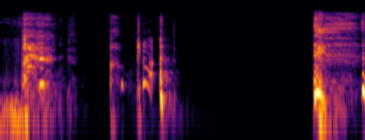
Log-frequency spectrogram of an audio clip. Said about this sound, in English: Buckley is snoring. I was hoping you couldn't hear it. Everyone can hear it. Yeah, get the mic up on Buckles.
